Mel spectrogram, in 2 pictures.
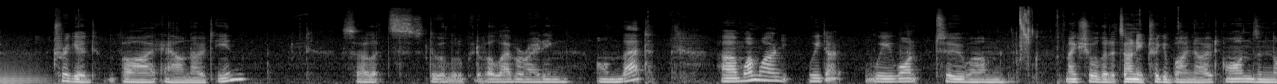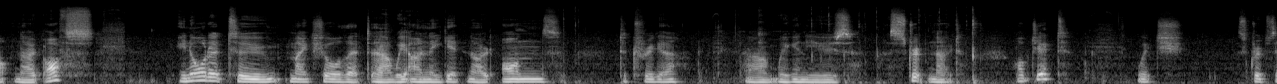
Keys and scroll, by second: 10.6 BackSpace, 11.4 super+BackSpace.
